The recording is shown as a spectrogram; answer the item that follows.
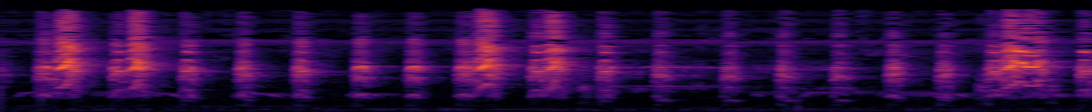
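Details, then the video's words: Red junglefowl, local name kasintu, calling as a lure to draw wild birds: fast, irregular series of harsh clucking notes, several louder bursts, accompanied by a continuous faint high-pitched tone. "suara pancingan ayam hutan ORI KASINTU"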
